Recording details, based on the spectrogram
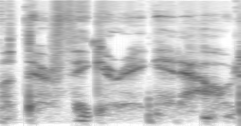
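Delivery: hushed, very soft, leaning-in whisper. Imitating Joe Biden leaning in to whisper mid-talk: Joe Biden whisper. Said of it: "lean in and whisper and he'll be like".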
